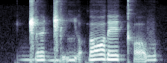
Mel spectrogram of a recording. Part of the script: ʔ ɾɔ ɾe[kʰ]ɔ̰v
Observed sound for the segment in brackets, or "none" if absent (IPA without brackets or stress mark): kʰ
